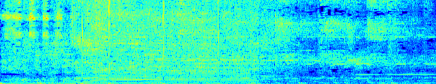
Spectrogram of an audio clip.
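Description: Music playing, with a motor revving up about a second in, held high and steady for about a second and a half, then dropping back.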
